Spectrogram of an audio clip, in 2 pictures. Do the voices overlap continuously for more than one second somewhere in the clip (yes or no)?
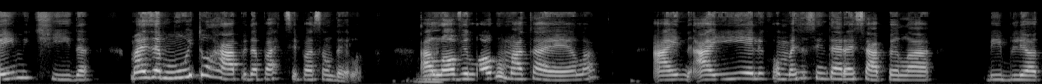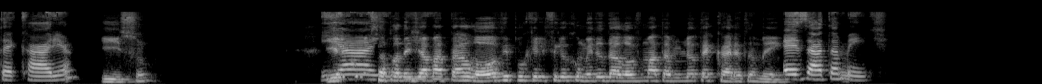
yes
